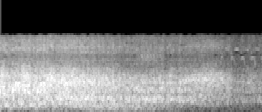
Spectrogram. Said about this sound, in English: Listen. Ready? Aim! Fire!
